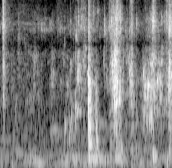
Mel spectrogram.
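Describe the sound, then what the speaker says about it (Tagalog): Water flowing and splashing in short gurgling bursts, close by and moderately quiet, growing busier toward the end. "nag-agas ang tubig, mahumanit sa baril, nag-agas ang tubig"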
